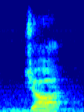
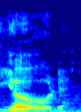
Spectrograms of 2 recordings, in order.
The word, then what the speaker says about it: yod: There is no J in Hebrew. It originated as a Y, a yod. You know, no jot or tittle, no yod. And so it's not jot. The T is phonetically the same as a D. Spell the word past. And the J is not a J, it's a Y. So it's yod.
